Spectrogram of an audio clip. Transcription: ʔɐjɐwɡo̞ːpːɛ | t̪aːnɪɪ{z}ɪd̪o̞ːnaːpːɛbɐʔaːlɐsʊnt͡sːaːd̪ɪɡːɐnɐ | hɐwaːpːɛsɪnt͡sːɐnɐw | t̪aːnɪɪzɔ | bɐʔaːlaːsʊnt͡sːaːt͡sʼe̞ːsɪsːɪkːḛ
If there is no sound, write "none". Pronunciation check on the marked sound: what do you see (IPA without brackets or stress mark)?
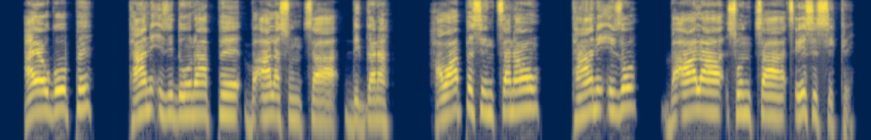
z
